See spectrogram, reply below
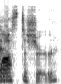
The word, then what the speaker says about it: Gloucestershire: And I know that's how you pronounce that because I wrote it phonetically because it's a very big word. – Gloucestershire. – Gloucestershire.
